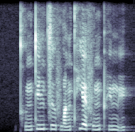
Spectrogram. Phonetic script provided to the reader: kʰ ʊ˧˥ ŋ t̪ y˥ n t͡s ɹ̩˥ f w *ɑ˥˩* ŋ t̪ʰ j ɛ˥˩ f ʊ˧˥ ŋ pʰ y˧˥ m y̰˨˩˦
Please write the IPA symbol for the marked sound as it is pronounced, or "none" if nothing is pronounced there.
ɑ˧˥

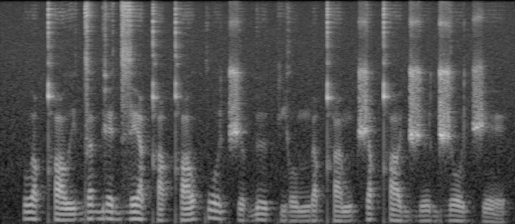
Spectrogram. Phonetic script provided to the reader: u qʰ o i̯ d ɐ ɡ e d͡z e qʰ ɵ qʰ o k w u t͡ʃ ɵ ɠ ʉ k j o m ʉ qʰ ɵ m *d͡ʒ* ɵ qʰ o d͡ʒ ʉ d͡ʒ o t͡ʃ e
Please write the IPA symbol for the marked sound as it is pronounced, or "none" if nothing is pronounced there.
t͡ʃ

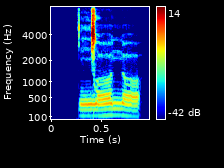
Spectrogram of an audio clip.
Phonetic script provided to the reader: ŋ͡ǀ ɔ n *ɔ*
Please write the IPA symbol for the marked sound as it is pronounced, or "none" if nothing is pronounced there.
ɔ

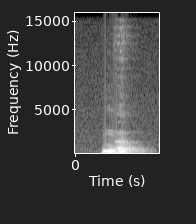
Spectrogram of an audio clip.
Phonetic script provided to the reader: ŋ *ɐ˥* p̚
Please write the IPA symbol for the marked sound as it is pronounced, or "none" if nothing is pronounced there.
ɐ˨˥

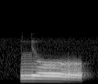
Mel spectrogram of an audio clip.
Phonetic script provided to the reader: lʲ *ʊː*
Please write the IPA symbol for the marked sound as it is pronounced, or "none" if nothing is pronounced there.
ʊː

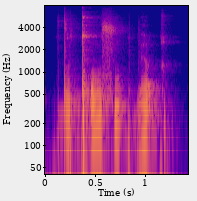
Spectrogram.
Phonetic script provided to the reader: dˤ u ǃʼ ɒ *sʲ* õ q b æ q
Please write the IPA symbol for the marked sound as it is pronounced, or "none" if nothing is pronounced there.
sˤ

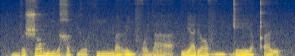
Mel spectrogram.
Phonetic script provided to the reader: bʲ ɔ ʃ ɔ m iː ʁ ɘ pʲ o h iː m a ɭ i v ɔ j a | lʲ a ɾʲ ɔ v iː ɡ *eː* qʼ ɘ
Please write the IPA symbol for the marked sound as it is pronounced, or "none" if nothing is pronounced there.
eː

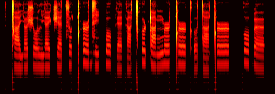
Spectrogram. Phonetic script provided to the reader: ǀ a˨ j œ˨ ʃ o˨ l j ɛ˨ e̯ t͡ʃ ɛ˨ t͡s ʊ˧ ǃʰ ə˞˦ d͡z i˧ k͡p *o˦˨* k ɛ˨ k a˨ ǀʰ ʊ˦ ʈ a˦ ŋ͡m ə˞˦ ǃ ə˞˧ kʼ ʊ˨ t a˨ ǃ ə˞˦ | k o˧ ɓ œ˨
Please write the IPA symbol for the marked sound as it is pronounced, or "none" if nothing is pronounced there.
o˦˨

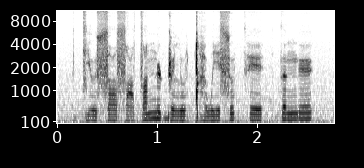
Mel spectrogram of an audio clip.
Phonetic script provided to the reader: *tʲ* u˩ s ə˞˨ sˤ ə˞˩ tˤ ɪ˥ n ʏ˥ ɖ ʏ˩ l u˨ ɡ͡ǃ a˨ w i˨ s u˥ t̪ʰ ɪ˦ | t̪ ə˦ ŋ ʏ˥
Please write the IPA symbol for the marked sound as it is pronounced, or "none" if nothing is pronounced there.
tʲ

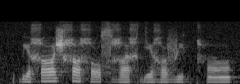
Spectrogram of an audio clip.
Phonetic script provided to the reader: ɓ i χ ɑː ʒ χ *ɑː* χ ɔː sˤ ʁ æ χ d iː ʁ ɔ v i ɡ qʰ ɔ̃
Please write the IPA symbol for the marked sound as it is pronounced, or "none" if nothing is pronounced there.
ɑ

